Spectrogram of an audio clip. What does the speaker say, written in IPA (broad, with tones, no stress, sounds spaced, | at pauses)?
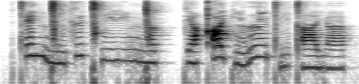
tʼ e˥ j ŋ͡ǀ ĩ˩ x ɨ˥ ǀʰ i˧ j i˧ ŋ͡ǀ ɵ˧ kː e˧ qʼ ɐ˥ j k ĩ˩ lː ĩ˥ tʼ i˩ tʼ a˩ j ɐ˩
